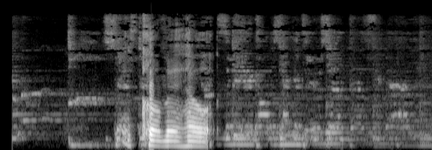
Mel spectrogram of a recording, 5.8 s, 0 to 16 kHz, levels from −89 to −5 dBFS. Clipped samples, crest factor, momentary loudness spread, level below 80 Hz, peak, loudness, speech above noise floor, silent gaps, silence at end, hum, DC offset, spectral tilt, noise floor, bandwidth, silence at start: under 0.1%; 20 dB; 26 LU; -58 dBFS; 0 dBFS; -16 LUFS; 27 dB; none; 0.35 s; none; under 0.1%; -6 dB/octave; -46 dBFS; 11.5 kHz; 0.15 s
